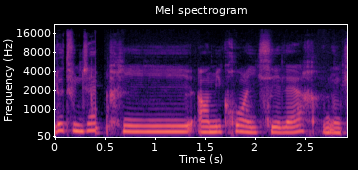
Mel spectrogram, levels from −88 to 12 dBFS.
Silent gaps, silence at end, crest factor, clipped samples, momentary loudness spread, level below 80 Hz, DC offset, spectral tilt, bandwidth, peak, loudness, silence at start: none; 0 s; 16 dB; under 0.1%; 5 LU; -72 dBFS; under 0.1%; -6 dB/octave; 17.5 kHz; -6 dBFS; -23 LUFS; 0 s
